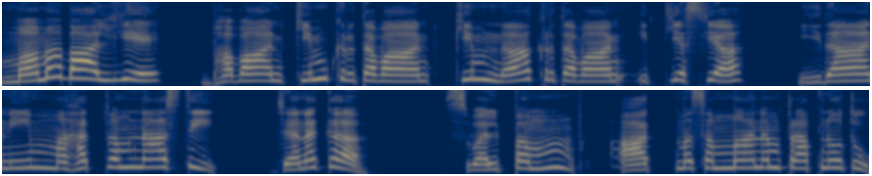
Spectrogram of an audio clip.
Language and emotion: Sanskrit, disgusted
